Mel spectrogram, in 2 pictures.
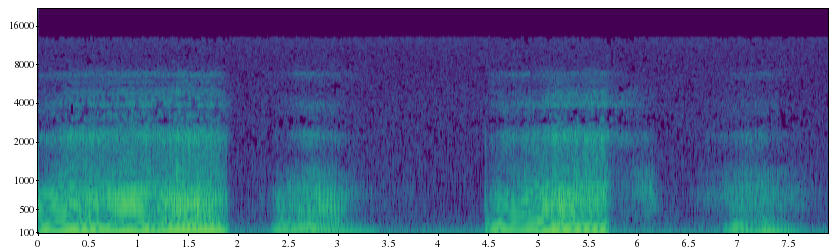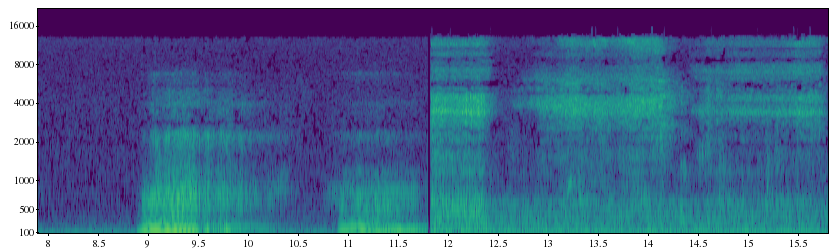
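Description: Deep, rumbling snores on each breath in, with quieter breaths out, about 15 breaths a minute; ordinary snoring.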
